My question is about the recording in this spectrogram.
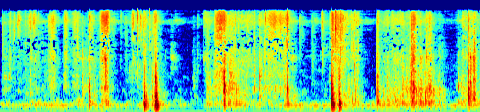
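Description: Small cardboard box being opened by hand: a seal sticker peeled off and the lid and flaps scraping and rustling, with two sharp knocks, about three seconds in and again near seven seconds in.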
